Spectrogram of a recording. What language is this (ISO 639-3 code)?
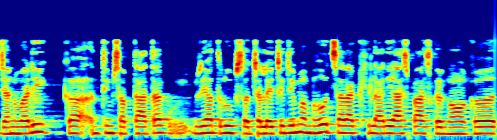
mai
